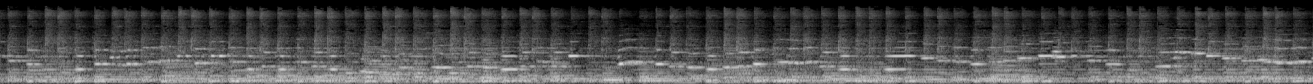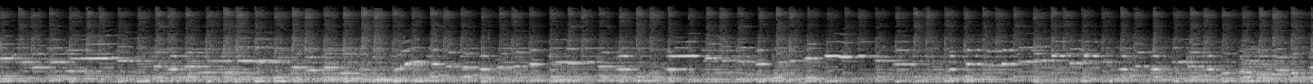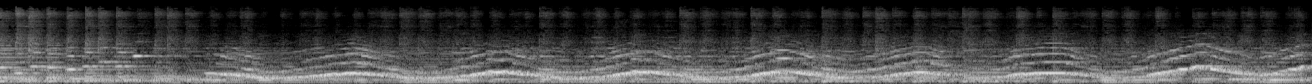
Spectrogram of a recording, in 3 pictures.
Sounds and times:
Music: 0:00.0 - 0:39.3.

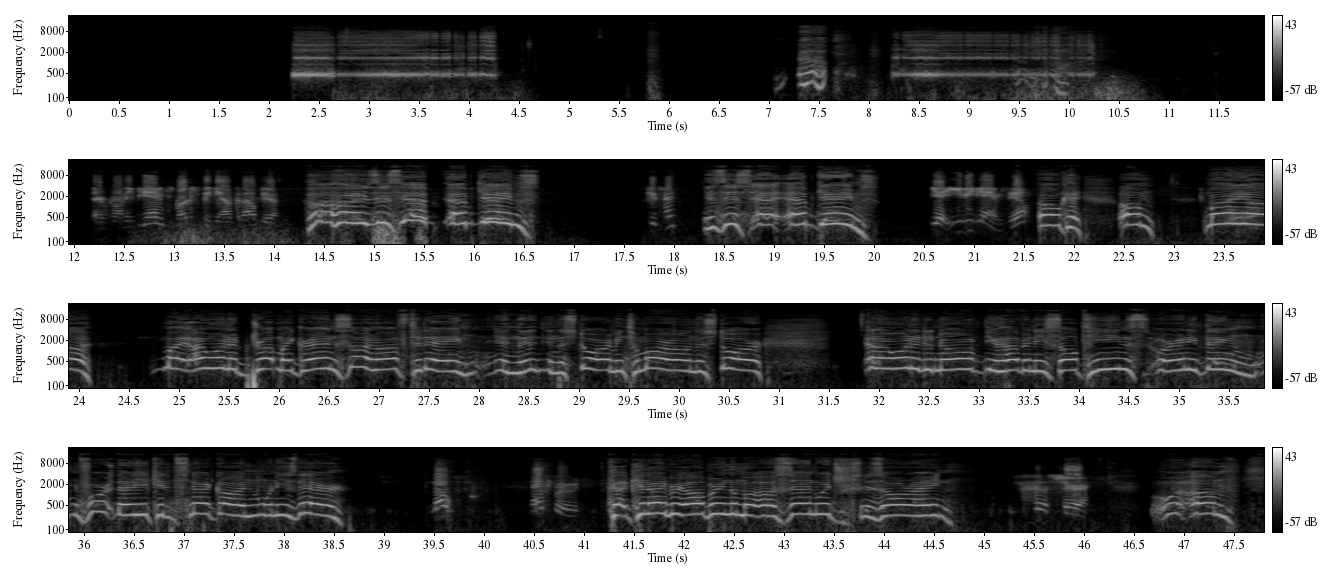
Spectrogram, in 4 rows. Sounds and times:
Radio: 0:12.2 - 0:14.2, 0:17.8 - 0:18.0, 0:20.6 - 0:21.6, 0:40.5 - 0:41.0, 0:45.3 - 0:46.1
Speech: 0:12.2 - 0:16.7, 0:20.6 - 0:24.1, 0:31.8 - 0:38.6, 0:40.5 - 0:44.7, 0:46.7 - 0:47.5.

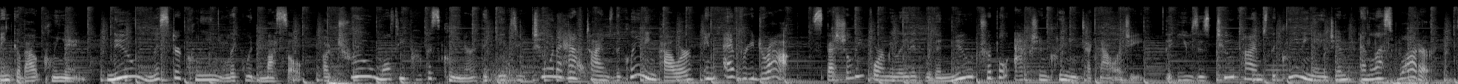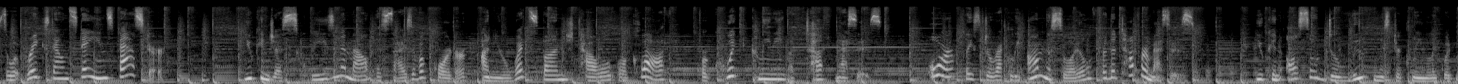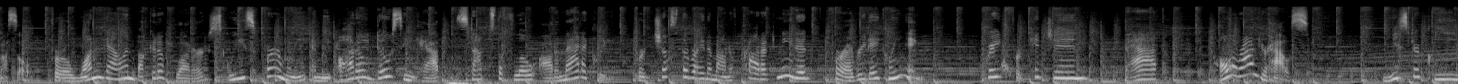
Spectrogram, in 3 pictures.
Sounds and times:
Speech: 0:00.0 - 0:16.2, 0:17.0 - 0:26.5, 0:27.1 - 0:38.4, 0:39.0 - 0:42.3, 0:43.0 - 0:43.7
Music: 0:00.0 - 0:43.7.

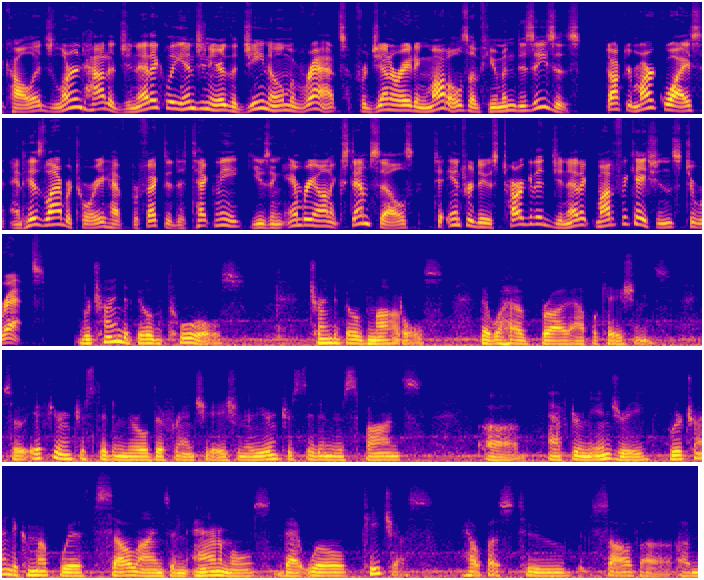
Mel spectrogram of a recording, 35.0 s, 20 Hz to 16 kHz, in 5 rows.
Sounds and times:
Speech: 0:00.0 - 0:16.4, 0:17.1 - 0:25.2, 0:25.8 - 0:34.9.

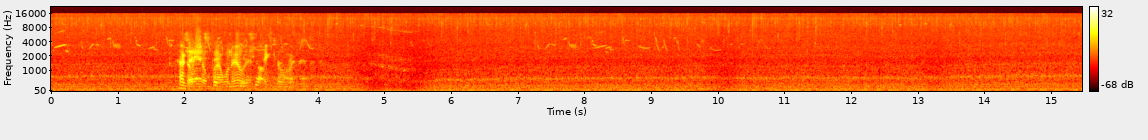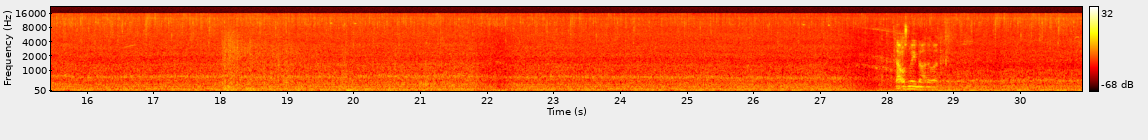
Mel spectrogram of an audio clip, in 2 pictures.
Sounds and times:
Vehicle: 0:00.0 - 0:30.9.

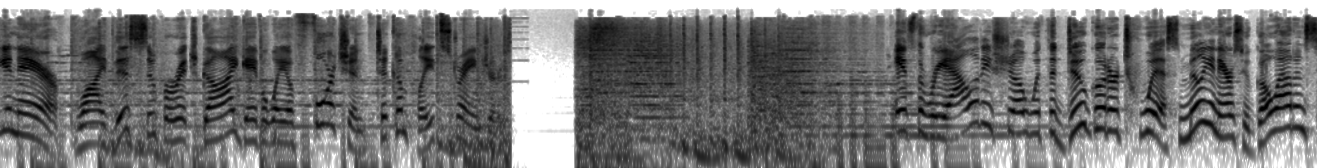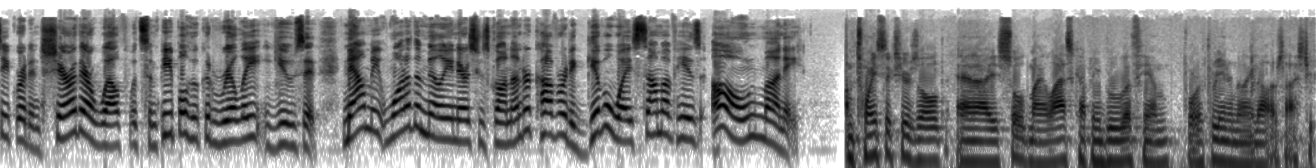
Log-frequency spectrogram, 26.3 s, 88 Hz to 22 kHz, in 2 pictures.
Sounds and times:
Music: 0:00.0 - 0:05.2, 0:05.8 - 0:10.8
Speech: 0:09.0 - 0:26.3.

